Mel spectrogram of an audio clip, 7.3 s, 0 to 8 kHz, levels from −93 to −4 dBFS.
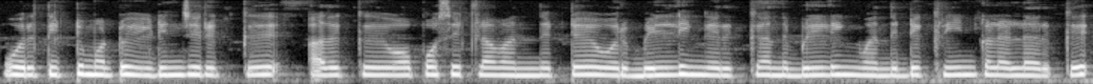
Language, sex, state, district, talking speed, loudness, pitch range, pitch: Tamil, female, Tamil Nadu, Nilgiris, 130 wpm, -14 LUFS, 220-235 Hz, 230 Hz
